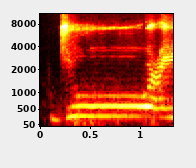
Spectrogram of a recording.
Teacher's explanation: اس کو جا وقفن جا، جیم مد کھڑی زیر جی، حمزہ زبر آ، جی آ وقفن جی، جیم واو پیش جو، واو مدہ آ گئی ہے، عین دو زیر عین، جو عین. اب پورا پڑھیں گے تو اس کو 1 فنگر کھینچیں گے واو مدہ کو، اور عین کے نیچے تنوین ہے اس کو کسرہ کریں گے، سوری اس پہ غنہ کریں گے.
